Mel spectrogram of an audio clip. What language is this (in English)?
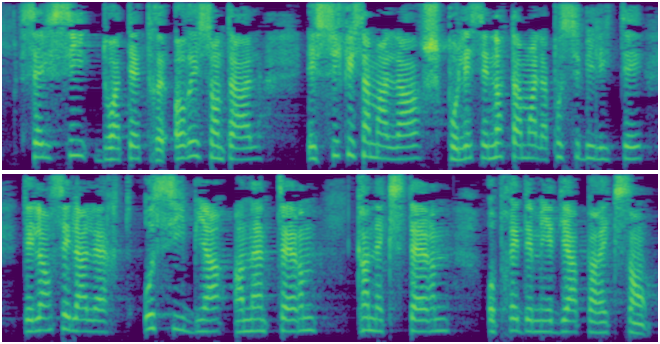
French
